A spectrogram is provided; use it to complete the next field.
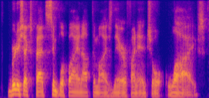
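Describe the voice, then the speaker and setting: A man with a normal speaking voice and an American accent talks in a fairly low pitch with fairly even intonation. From US. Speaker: financial planner. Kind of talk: webinar presentation. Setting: video call.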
